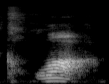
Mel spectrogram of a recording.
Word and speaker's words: clock: So it's clock. But he says clock. And I'm like, ooh, he ruined the song because cloak and rock don't rhyme. Clock rhymes with rock. Rock rhymes with clock, not cloak.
